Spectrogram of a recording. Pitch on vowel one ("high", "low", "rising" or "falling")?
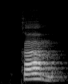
falling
